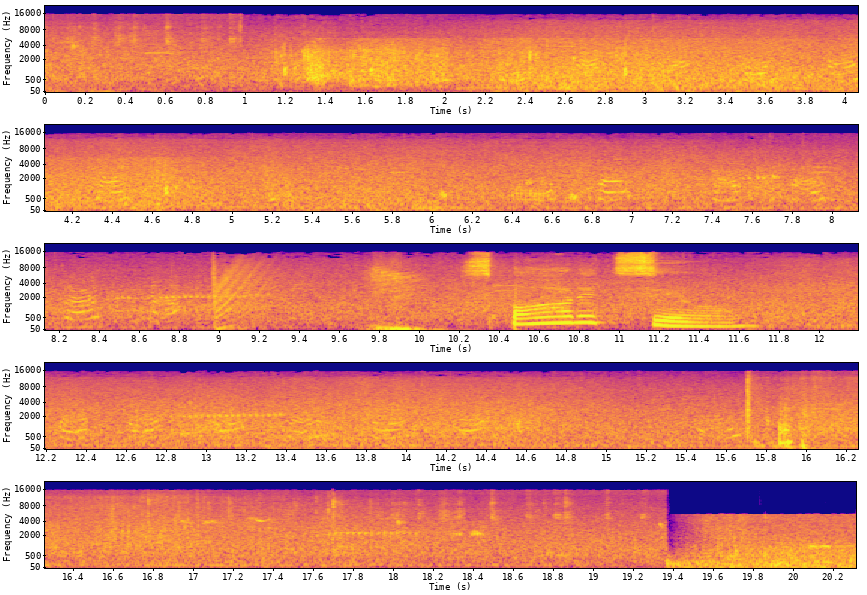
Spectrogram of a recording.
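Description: Small waves splash on open water.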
